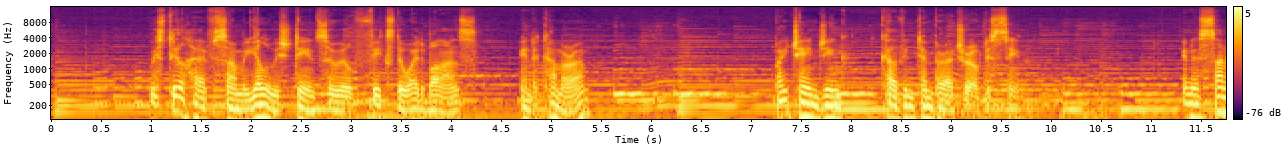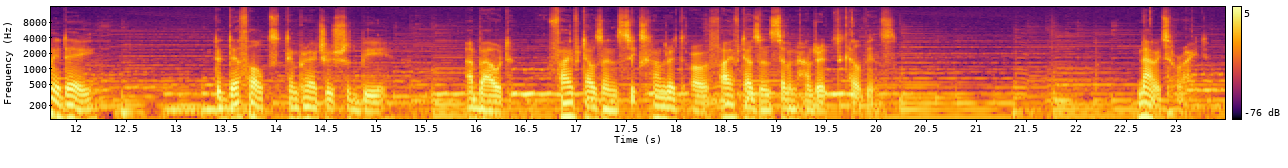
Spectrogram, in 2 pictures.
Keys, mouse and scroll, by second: 0.3 click, 14.0 click, 15.6-17.5 typing, 17.9 Return.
